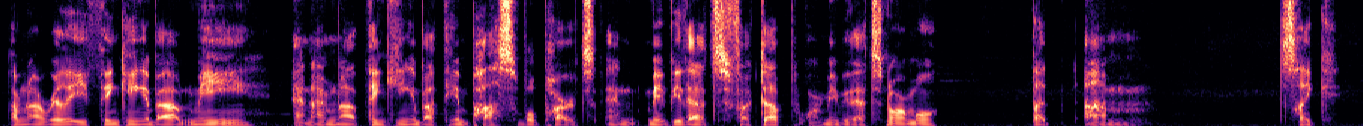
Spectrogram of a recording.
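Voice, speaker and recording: A man's voice: deep voice, fairly even intonation, normal speed, no echo. A man in character as a dreamy, apologetic agent, musing hesitantly in florid words, in a horror roleplay. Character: dreamy, apologetic agent preoccupied with art and the uncanny.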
